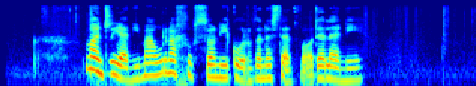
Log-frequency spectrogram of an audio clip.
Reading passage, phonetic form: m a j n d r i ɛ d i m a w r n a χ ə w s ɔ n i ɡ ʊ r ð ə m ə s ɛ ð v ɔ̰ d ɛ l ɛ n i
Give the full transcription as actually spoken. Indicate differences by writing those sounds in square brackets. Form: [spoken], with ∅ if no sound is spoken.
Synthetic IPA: m a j n d r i ɛ [n] i m a w r n a χ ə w s ɔ n i ɡ ʊ r ð ə [n] ə s ɛ ð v ɔ̰ d ɛ l ɛ n i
